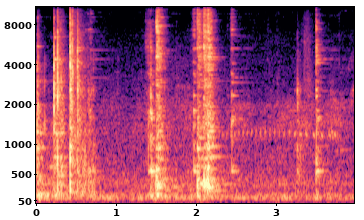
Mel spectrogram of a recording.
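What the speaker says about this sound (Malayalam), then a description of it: "നമ്മുടെ വറവ് നമുക്ക് കറിയിലേക്ക് ചേർത്തിട്ട് ഒന്ന് ഇളക്കിയിട്ട് അടച്ചു വെക്കാം" A spoon clinks and scrapes against a pot while padavalanga pachadi, a Kerala curry, is stirred after the tempering goes in, making several sharp metallic taps in irregular bursts close by.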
